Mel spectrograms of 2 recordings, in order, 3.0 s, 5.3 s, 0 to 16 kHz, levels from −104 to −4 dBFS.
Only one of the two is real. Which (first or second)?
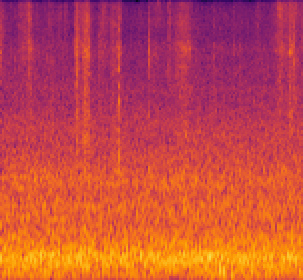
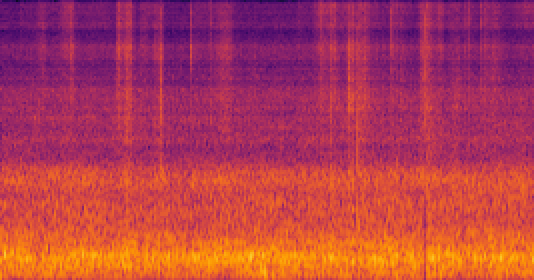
first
